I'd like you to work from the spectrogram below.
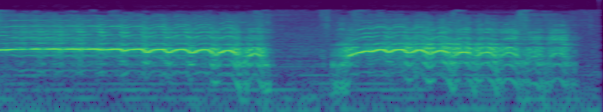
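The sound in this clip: Horse neighing in two loud, high whinnies with a wavering, trilling pitch, the second following after a short break.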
